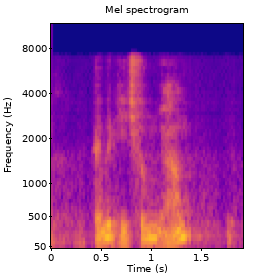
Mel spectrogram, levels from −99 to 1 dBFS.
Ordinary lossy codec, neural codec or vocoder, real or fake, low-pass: MP3, 96 kbps; codec, 16 kHz, 1 kbps, FunCodec, trained on Chinese and English, 50 frames a second; fake; 7.2 kHz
